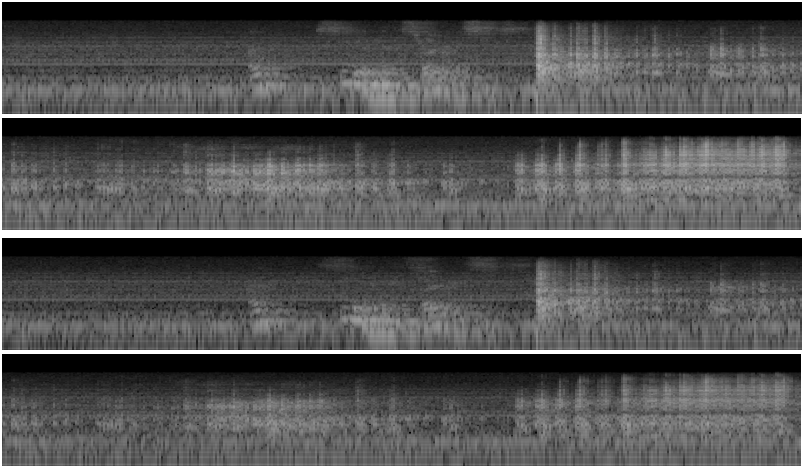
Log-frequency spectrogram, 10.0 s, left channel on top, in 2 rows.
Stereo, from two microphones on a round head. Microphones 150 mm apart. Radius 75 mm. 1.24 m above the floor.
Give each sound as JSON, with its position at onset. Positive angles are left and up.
{"t": 1.5, "sound": "a man speaking", "side_deg": 80, "distance_m": 7.5}
{"t": 3.3, "sound": "a dropped coin", "side_deg": 25, "distance_m": 1.6}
